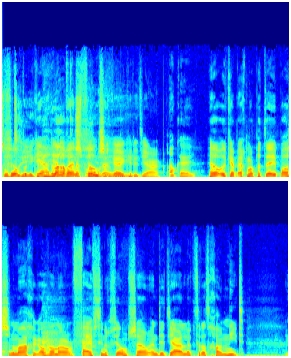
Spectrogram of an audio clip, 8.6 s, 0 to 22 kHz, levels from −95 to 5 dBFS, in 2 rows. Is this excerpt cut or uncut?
uncut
